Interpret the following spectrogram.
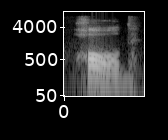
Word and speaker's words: hold: Okay, and last word here, the H in hold. Okay, that H is pronounced. You had said we don't want to hold you up. The word is hold.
